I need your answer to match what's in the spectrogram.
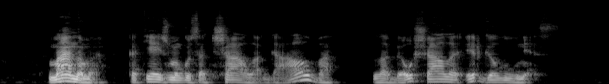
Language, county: Lithuanian, Vilnius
